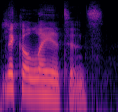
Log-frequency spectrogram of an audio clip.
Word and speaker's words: Nicolaitans: and also the teachings of the Nicolaitans. Did I say it right? – Nicolaitans.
